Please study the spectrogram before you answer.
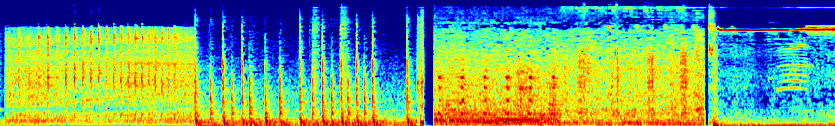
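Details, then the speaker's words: Car suspension (kaki-kaki): quick runs of rattling clunks and knocks from underneath, typical of a worn suspension; common suspension problem sound, owners told to have the suspension checked. "Ini dia suara problem kendaraan di area kaki-kaki yang sering terjadi."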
